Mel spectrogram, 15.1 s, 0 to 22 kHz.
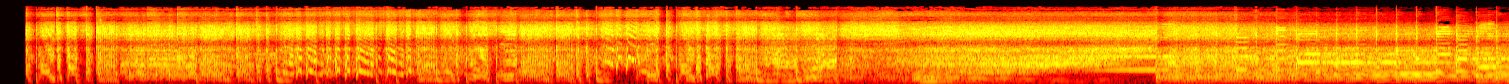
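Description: Electronic dance music playing from a small F&D W5 Bluetooth speaker, picked up by the camera microphone in the room. It starts just after a brief silence, and about eleven and a half seconds in it switches abruptly to a section of plucked, melodic notes.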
